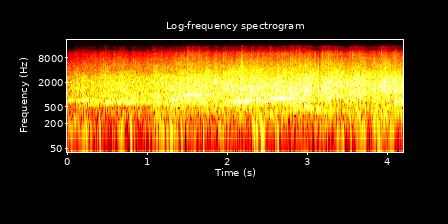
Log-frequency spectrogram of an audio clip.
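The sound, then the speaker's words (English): A crowd claps their hands to give God praise in a dense, sustained wash of applause that swells slightly and stays steady, with a faint tonal hum running underneath. “Let's clap our hands and give God some praise.”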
